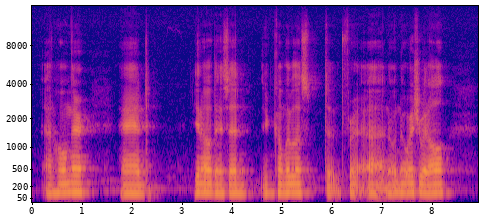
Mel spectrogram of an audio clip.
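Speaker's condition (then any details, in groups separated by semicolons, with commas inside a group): Cerebral palsy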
